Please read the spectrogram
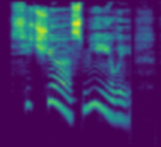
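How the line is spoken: Old woman muttering. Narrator (Russian): пробормотала старуха

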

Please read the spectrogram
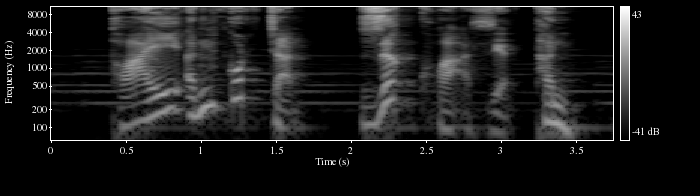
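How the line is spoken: Loud echoing shout. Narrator (Vietnamese): có tiếng quát lớn dội lại

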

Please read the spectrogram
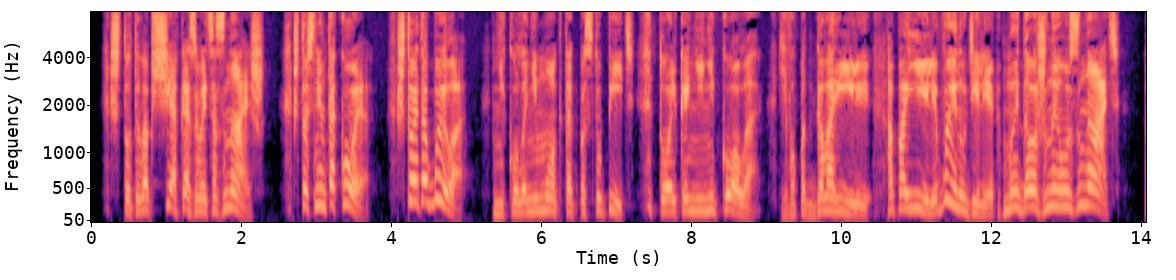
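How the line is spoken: Loud yell. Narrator (Russian): Завопил он

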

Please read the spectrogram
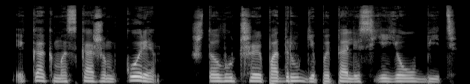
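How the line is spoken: Hiss through clenched teeth. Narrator (Russian): Сквозь стиснутые зубы прошипел Джим

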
